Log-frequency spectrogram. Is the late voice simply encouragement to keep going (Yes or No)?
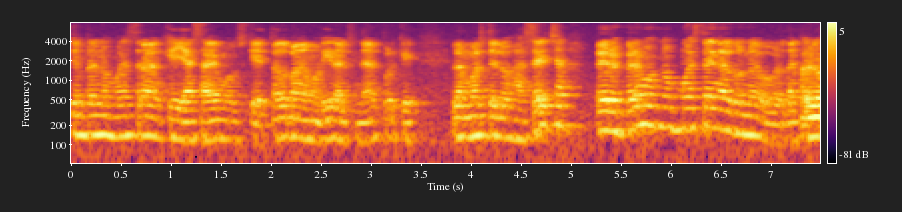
Yes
